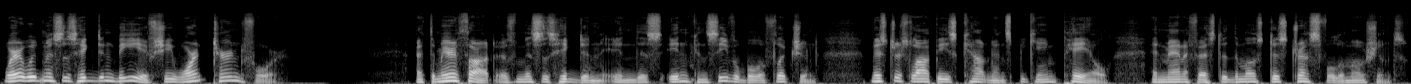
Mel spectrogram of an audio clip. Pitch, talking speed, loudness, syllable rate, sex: 120 Hz, 135 wpm, -19 LUFS, 4.8 syllables/s, male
